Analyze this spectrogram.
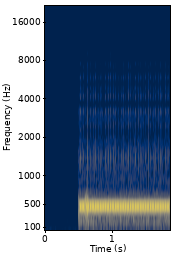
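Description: After half a second of silence, a telephone line tone starts as someone places a call: a steady, unbroken mid-pitched hum that holds at an even, fairly loud level until the end, with no voices.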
